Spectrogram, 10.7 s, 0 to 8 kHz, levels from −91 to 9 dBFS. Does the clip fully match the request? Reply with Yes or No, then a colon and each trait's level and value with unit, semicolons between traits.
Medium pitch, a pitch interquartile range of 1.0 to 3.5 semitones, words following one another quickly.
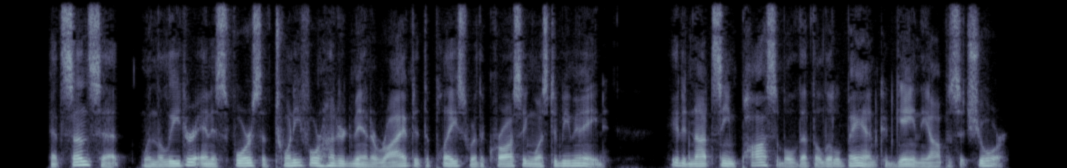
No: low, 110 Hz; average, 3.2 semitones; fast, 220 wpm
